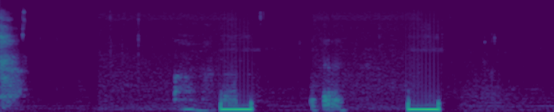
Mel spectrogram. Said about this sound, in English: Is that my phone?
